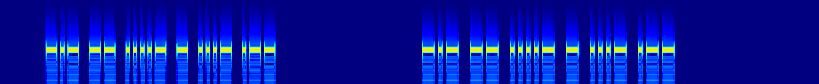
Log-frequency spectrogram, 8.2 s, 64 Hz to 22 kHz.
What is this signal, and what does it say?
Morse code, heard as a keyed tone, about 31 wpm, 700 Hz. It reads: KM4TVW KM4TVW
